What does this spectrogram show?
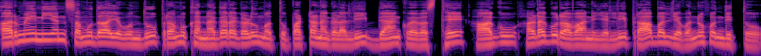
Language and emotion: Kannada, neutral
